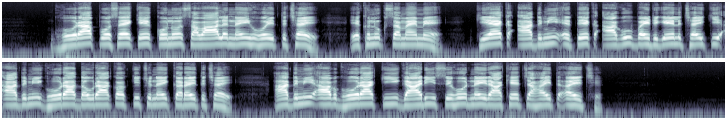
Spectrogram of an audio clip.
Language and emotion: Maithili, neutral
